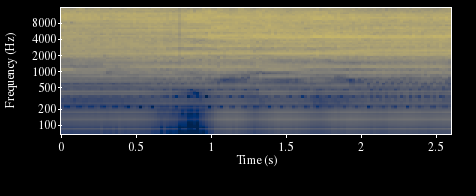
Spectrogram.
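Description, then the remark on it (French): A steady electric razor buzz runs throughout, a dense motorized drone with a harmonic hum that grows slightly stronger partway through. No one speaks. “Qu'est-ce que c'est que ce bruit ? Un rasoir ?”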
